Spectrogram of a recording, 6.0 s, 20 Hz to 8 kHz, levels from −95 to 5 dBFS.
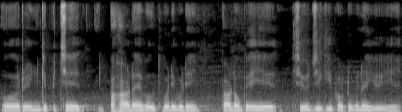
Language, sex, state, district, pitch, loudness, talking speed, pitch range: Hindi, male, Rajasthan, Bikaner, 115 Hz, -18 LUFS, 180 wpm, 115-120 Hz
